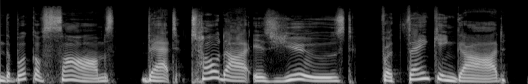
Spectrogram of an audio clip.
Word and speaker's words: towdah: The next word I want to talk about is pronounced toda. It's spelled T-O-W-D-A-H.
